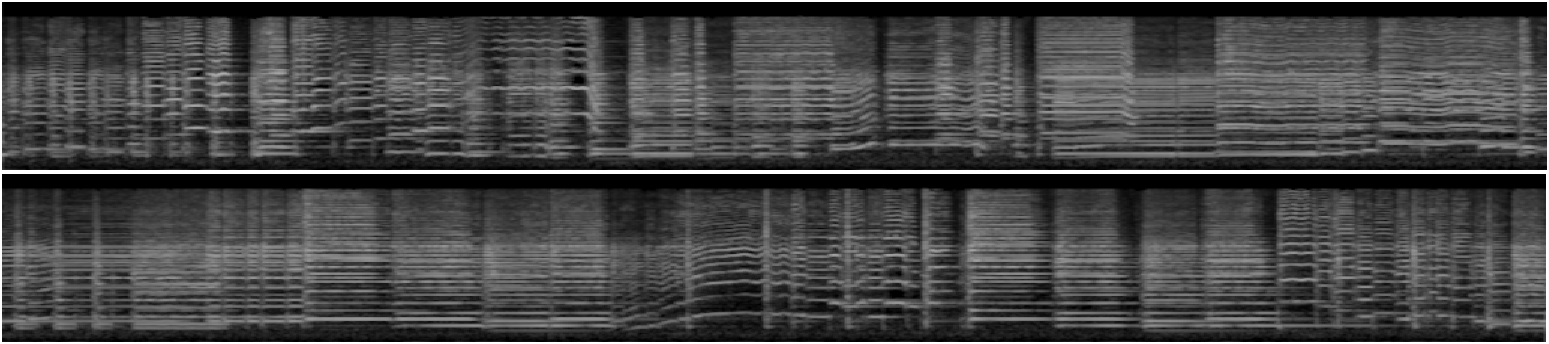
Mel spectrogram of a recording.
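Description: Two fiddles playing a tune together as a duet, bowed in a fiddle style, with notes sliding up in pitch a few times.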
